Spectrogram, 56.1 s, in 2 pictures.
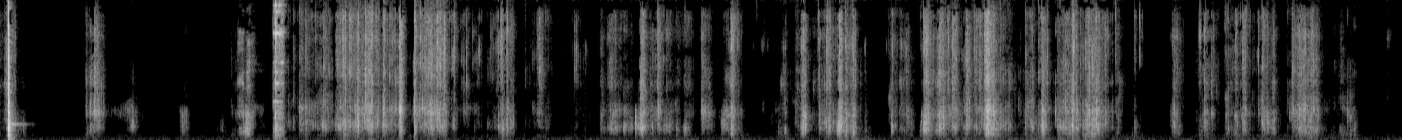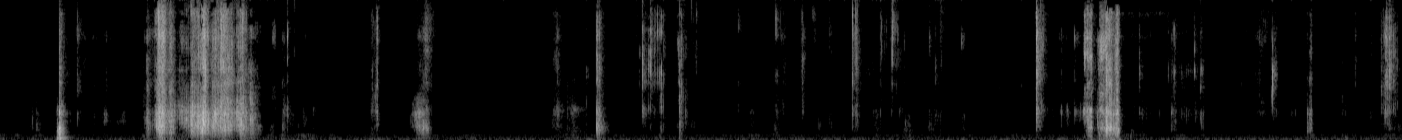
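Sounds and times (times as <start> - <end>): person chewing crunchy food: 5.8 - 27.2, 31.0 - 34.1, 40.7 - 42.0, 43.5 - 47.3, 48.7 - 52.3, 55.1 - 56.0.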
